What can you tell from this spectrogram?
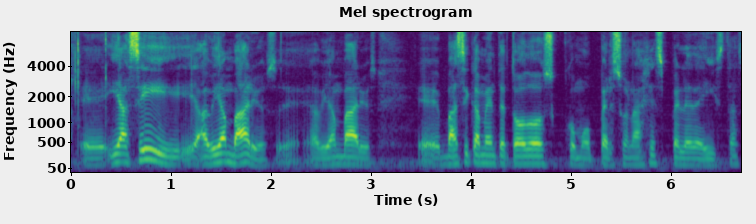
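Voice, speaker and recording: The sound is dry with no echo, and light background noise can be heard. A man speaks in a Dominican accent at a moderate pace, with ordinary pitch variation. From Dominican Republic. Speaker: lawyer. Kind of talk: interview. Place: studio. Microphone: lapel.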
